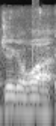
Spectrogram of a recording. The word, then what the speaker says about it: gigawatt: It is a correct measurement, but it's pronounced, it's a hard G, so it's jigga, like gigawatt. It's not with a J.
